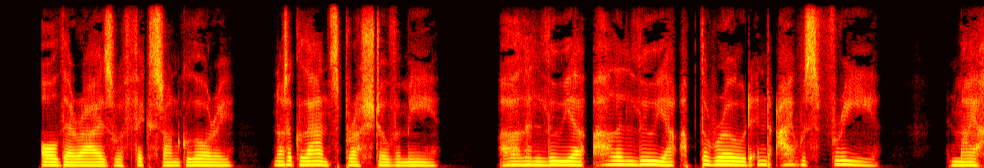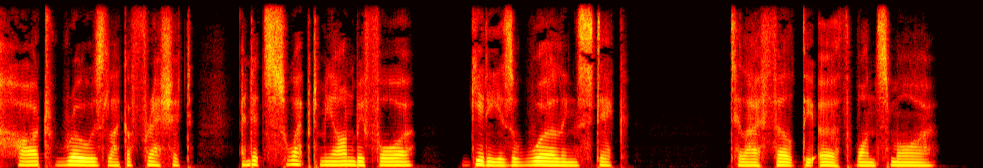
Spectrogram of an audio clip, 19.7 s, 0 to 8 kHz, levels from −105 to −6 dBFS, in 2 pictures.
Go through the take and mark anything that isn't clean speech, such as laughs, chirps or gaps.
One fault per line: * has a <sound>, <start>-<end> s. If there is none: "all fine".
all fine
